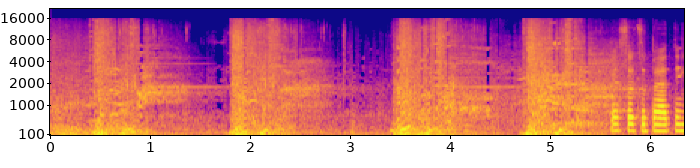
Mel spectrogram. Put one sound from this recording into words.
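Heavy blows strike with loud, sudden thuds and slashes.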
